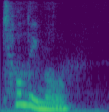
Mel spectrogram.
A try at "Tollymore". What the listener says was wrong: Tolly. It's Tolly. I think I'd say it's more Tolly than Tully. Tollymore. No, T-O. Yeah, T-O-L-L. Not T-U. It's Tollymore.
